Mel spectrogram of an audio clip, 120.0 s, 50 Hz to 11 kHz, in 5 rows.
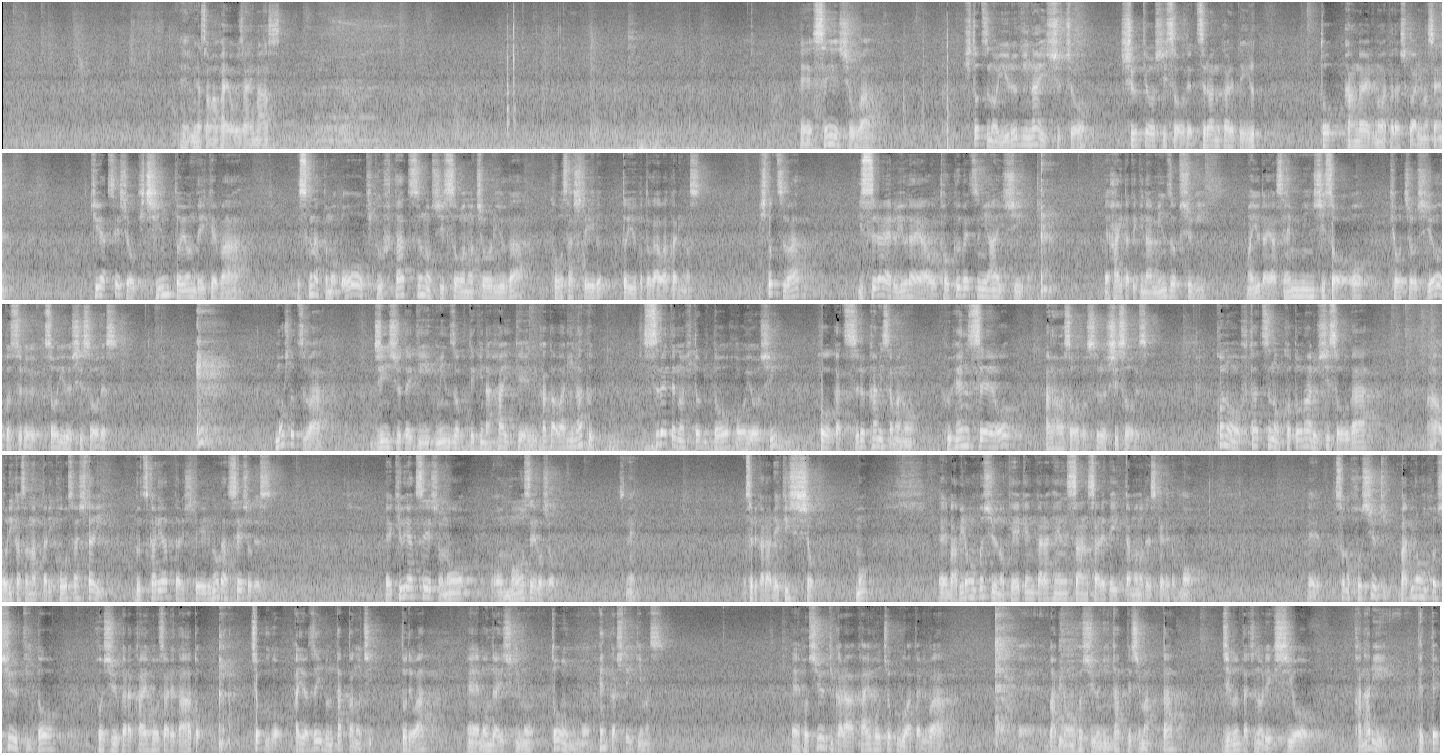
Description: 2025年10月19日礼拝「ヨナ的感情をどうするか」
